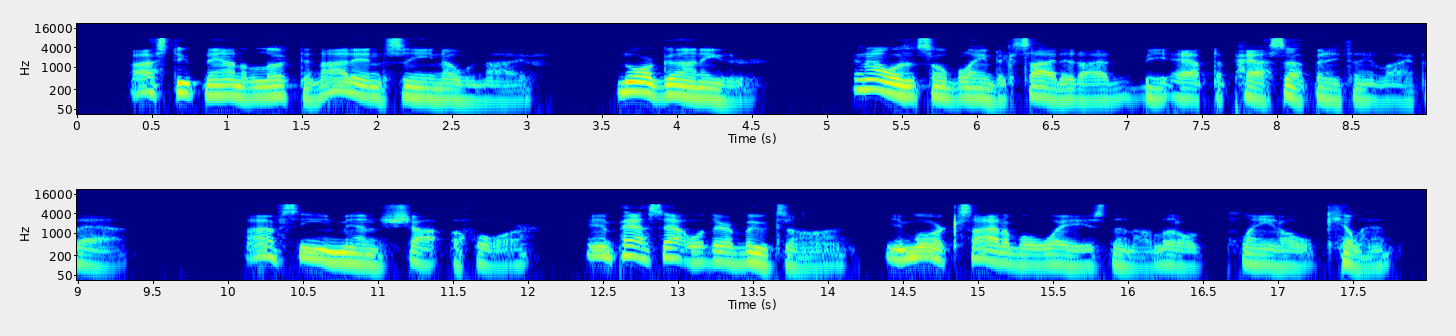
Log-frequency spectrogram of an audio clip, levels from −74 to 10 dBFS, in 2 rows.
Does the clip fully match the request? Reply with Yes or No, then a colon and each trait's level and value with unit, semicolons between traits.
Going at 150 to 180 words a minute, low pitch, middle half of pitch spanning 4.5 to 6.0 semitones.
Yes: average, 170 wpm; low, 110 Hz; average, 4.8 semitones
